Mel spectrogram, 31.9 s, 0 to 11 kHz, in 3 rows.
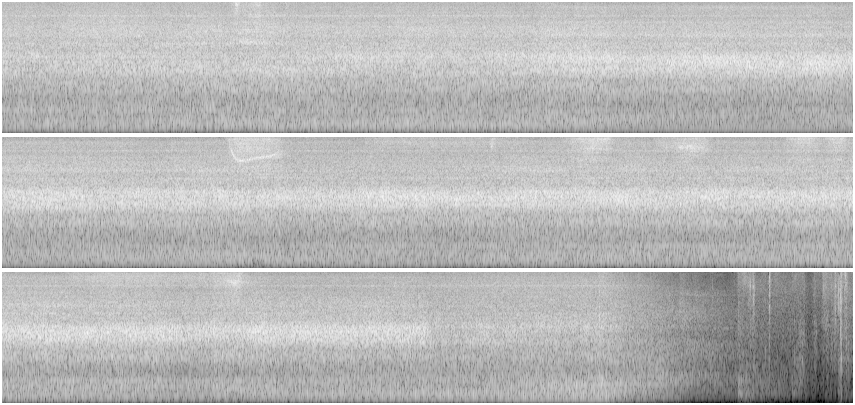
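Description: Kubota B26's 1.1-litre three-cylinder diesel running steadily at throttle. From about six seconds in until near the end, a loud higher hydraulic whine and hiss is added as the backhoe levers are worked. The engine shuts off about a second before the end.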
